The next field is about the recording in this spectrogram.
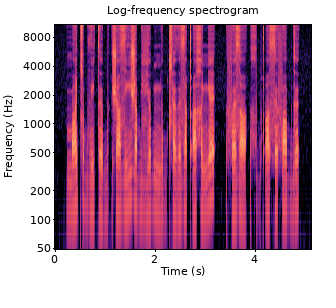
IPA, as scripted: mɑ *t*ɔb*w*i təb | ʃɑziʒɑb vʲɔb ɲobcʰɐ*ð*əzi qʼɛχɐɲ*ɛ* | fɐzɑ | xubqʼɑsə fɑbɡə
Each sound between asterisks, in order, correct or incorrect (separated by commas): incorrect, incorrect, correct, correct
